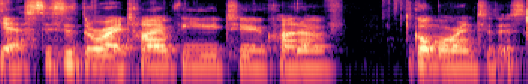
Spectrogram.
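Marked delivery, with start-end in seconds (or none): none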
